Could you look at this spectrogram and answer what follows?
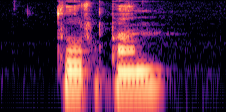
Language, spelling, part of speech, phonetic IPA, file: Polish, turban, noun, [ˈturbãn], LL-Q809 (pol)-turban.wav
